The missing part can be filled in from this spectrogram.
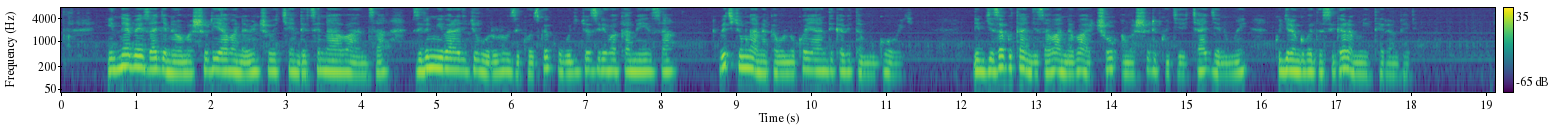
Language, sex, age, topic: Kinyarwanda, female, 25-35, education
